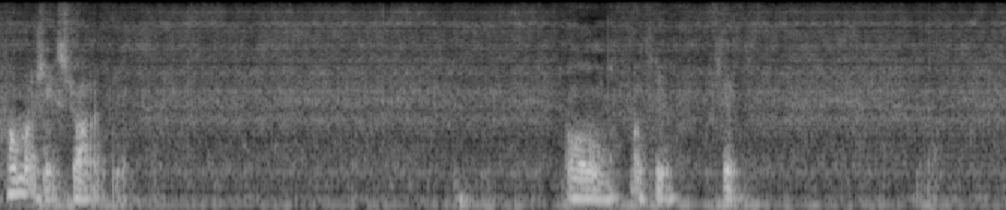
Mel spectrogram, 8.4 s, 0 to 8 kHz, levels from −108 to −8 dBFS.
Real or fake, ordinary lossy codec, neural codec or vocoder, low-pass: fake; none; codec, 16 kHz, 4.8 kbps, FACodec; none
